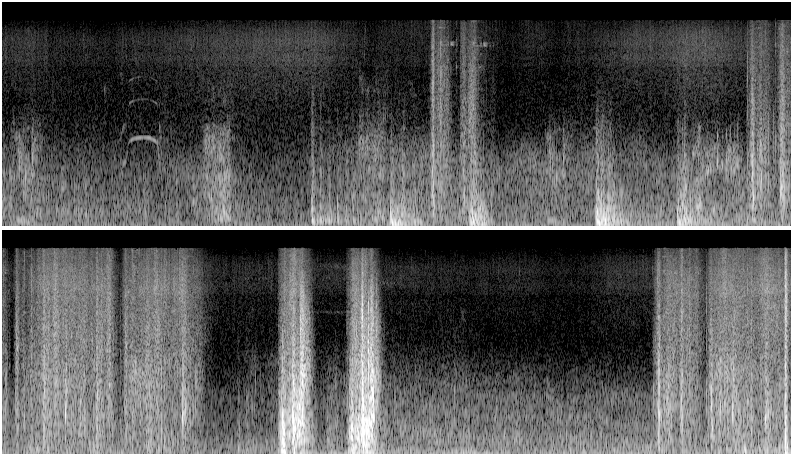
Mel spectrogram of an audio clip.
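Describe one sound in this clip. Leaves and branches rustle as someone pushes through dense bushes.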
